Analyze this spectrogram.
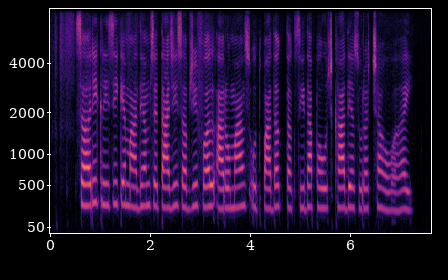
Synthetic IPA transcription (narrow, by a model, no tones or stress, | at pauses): səɦɾikɾisikemaːd̪ʱjəmset̪aːd͡ʒisəbd͡ʒipʰəlaɾoːmaːnsʊt̪paːd̪ək̚t̪əksid̪ʱapəɦʊt͡ʃkʰad̪jəsuɾəkʃʰaɦoəɦəi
